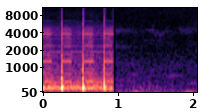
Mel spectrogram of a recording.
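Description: Homebrew LM386 audio amplifier oscillating through its loudspeaker: a loud, steady buzzing tone with sharp clicks about four times a second, cutting off suddenly about a second in. The oscillation is the sign of the amplifier's instability when the volume is turned up.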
